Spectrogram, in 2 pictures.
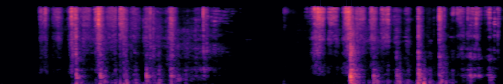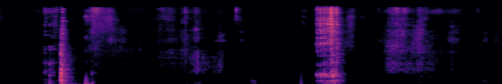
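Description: Chef's knife sawing through a crusty toasted bread roll sandwich on a wooden cutting board: the crust crackles and crunches in several bursts of strokes, with the blade knocking on the board.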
